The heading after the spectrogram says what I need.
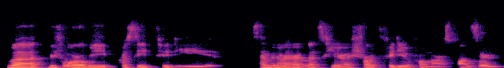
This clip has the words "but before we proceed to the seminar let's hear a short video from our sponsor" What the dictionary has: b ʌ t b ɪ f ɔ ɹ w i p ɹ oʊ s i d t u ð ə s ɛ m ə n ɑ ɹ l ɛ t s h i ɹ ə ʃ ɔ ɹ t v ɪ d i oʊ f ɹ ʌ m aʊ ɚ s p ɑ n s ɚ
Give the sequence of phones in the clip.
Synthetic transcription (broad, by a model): b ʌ t b ɪ f ɔ ɹ w i p ɹ oʊ s i d t u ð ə s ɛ m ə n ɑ ɹ l ɛ t s h i ɹ ə ʃ ɔ ɹ t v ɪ d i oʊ f ɹ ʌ m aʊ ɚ s p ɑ n s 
